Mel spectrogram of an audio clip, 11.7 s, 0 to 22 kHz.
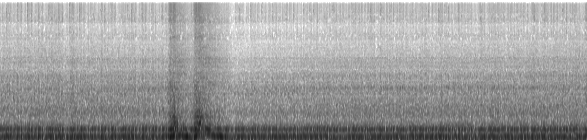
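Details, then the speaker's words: Kawasaki ZX6R J2 inline-four after carb rebuild with new main jets, needle clip adjusted and carb balancing, warm at 44 degrees, idle set a little below 1300 rpm; steady even idle, one throttle blip settles straight back: normal idle. "That sounds nice, it's at 44 degrees. Kawasaki do say to have it at 1300 RPM."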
